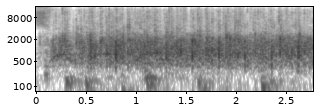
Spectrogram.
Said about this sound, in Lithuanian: Pasitikime plojimais ir išgirskime jo istoriją.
